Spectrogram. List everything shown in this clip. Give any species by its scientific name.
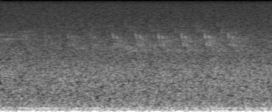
Vireo olivaceus, Seiurus aurocapilla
